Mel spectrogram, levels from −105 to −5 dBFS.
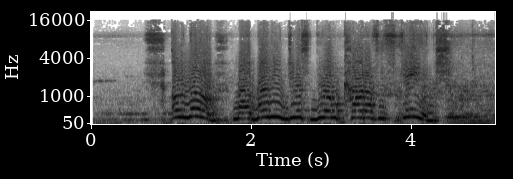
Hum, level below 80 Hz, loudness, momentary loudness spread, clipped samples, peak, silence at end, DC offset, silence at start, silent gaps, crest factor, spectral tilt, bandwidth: none; -28 dBFS; -9 LUFS; 6 LU; under 0.1%; 0 dBFS; 0 s; under 0.1%; 0.05 s; none; 10 dB; -3.5 dB/octave; 16.5 kHz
